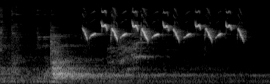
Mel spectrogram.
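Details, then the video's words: High, rhythmic song of a cinereous tit, used as a lure that birds answer: after a low thud, quick paired notes sweep downward, about three each second, in a tight run lasting under two seconds. "Gelatik batu langsung nyaut dengar ini"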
